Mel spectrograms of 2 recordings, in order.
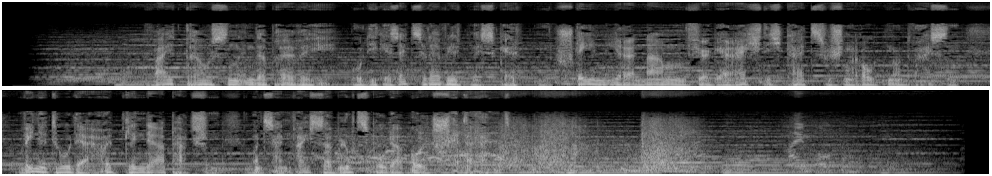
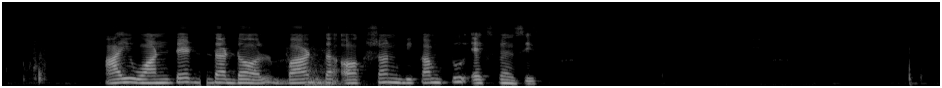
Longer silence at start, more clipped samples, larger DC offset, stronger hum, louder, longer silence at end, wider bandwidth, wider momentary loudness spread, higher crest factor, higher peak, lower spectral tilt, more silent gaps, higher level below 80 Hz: about the same, 0.35 s vs 0.35 s; neither; neither; neither; first, -21 LUFS vs -32 LUFS; second, 0.35 s vs 4.05 s; first, over 20 kHz vs 7.2 kHz; about the same, 13 LU vs 13 LU; about the same, 20 dB vs 22 dB; first, -2 dBFS vs -12 dBFS; second, -3.5 dB/octave vs -5 dB/octave; neither; first, -32 dBFS vs -64 dBFS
